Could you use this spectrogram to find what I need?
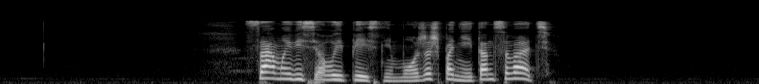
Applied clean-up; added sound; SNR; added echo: none; none; none; none.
